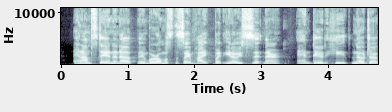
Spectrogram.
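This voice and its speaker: With an American accent and an ordinary speaking voice, the speaker talks at a fairly quick pace with ordinary pitch variation on a very clean recording with a silent background. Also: man. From Tennessee, US South. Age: 50s. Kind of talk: casual chat.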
